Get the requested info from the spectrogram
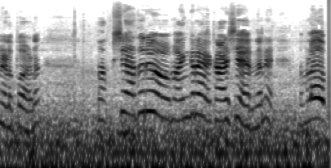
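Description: A woman talking over the steady low rumble of road and engine noise inside a moving car's cabin.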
